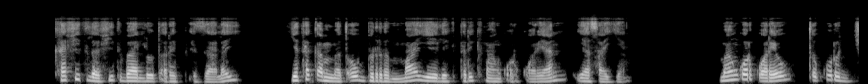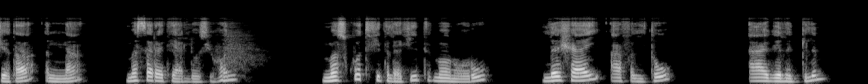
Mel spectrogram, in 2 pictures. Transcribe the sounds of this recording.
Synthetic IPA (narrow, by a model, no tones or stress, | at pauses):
kʰəfit̪ləfit̪balːəwt̪ʼəɾəpʼɨzːalajː | ɛt̪ʰəkʼəmːət̪ʼəwbɨrɨmːajɛelekt̪ɾikmaŋkʼoɾkʷʼoɾjanjasajːal | maŋkʼo̞ɾkʷʼoɾjawt̪ʼɨkʼuɾɨd͡ʒɛt̪ʰaɨnːa | məsəɾət̪jalːəwsiɦo̞n | məskʰo̞t̪fit̪ləfit̪məno̞ɾu | ləʃajʔaflt̪ʰo̞ | ʔajɡələɡːɨlɨm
